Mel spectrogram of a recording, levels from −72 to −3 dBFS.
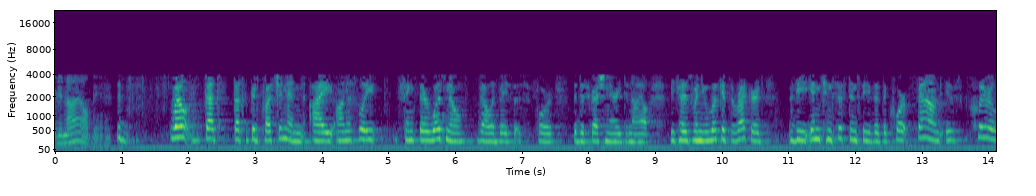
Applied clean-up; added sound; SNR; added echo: none; none; none; none.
